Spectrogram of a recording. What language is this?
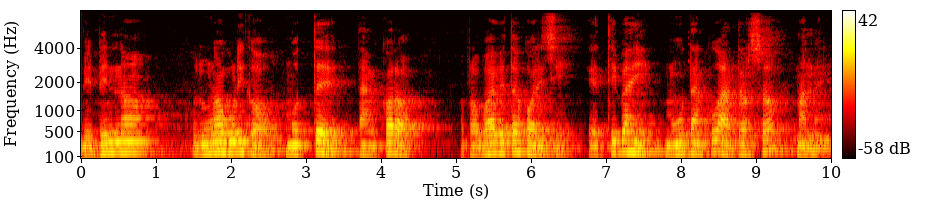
Odia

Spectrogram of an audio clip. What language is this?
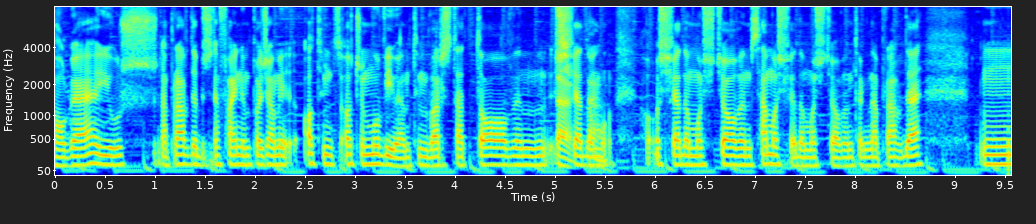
Polish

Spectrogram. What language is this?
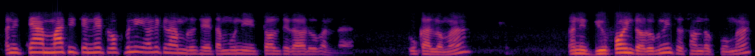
Nepali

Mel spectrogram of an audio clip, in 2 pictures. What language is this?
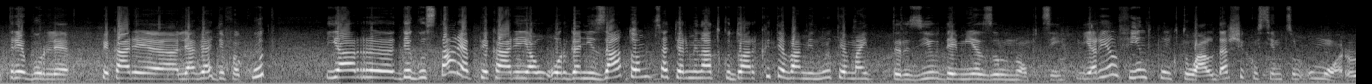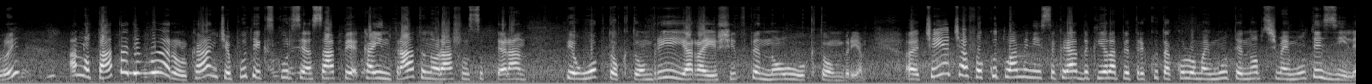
Romanian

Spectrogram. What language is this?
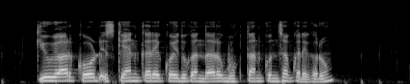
Magahi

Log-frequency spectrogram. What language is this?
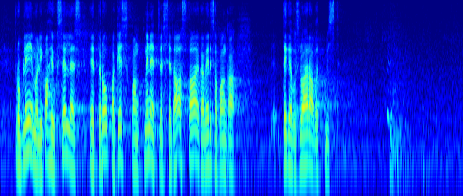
Estonian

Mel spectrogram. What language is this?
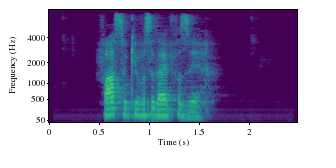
Portuguese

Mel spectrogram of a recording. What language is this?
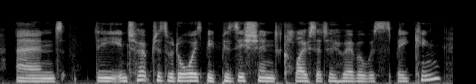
English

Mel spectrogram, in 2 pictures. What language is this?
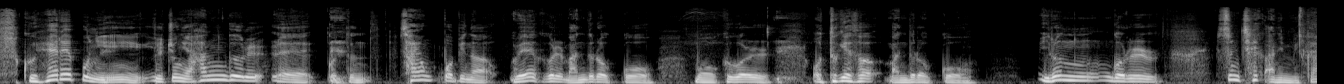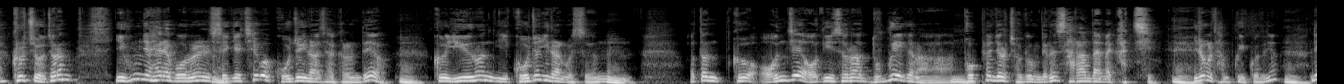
Korean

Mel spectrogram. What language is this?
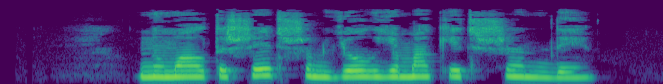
Mari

